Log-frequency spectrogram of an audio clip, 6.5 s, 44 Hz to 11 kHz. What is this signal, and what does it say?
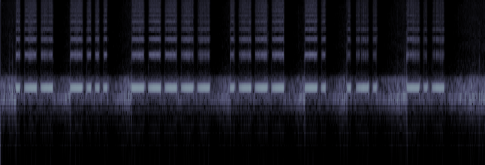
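Morse code, heard as a keyed tone, about 18 wpm, 600 Hz. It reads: WB0JNR K
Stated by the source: QRP SOTA contact between N5YCO and WB0JNR on Berrian Mountain, 20 meters.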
